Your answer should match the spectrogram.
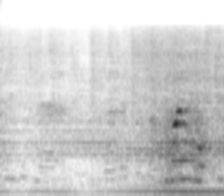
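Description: Indistinct voices over a steady low hum. The voices fade in the first second, then come back louder near the end.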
